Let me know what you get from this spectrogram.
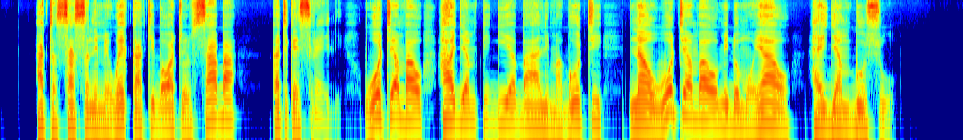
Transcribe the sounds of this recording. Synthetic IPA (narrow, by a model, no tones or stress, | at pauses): hatasasanimɛwɛkaːkiɓawatuɛlfu̥saɓa | katikaisɾa̰ɛ̰lḭ | wɔtɛambaɔ | hawaʄam̩piɠiaɓaːlimaɠɔti | naɔwɔtɛambaɔmiɗɔmɔjaɔ | haiʄam̩ɓusṵ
